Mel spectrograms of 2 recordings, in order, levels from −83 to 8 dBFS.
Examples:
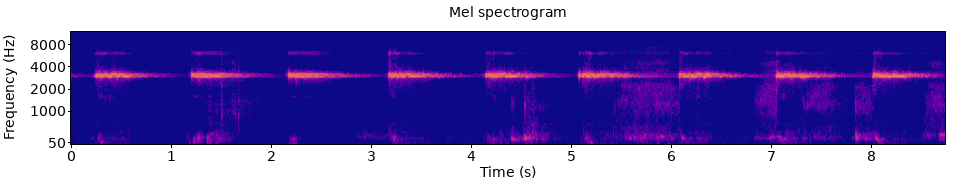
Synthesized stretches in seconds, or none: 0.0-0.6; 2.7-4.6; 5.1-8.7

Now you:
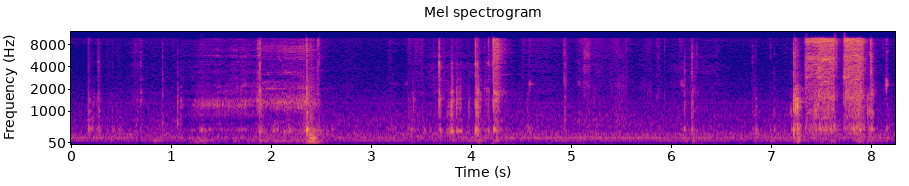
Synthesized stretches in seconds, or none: 1.1-1.9

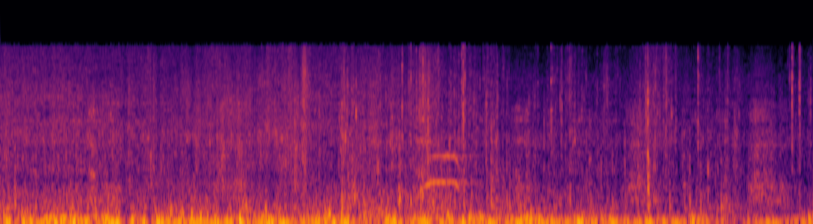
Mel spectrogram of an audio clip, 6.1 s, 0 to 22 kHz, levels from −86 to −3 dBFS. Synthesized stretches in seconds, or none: 1.1-2.3

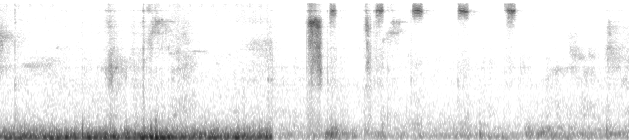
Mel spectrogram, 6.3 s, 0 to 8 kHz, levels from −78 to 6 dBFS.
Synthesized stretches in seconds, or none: 0.6-1.7; 2.7-4.0; 4.8-6.3

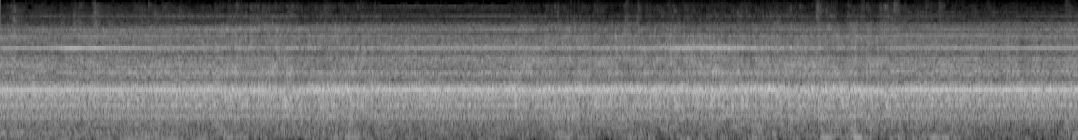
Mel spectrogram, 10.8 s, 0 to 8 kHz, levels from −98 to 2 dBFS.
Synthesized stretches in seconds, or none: 2.2-3.8; 5.1-8.9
